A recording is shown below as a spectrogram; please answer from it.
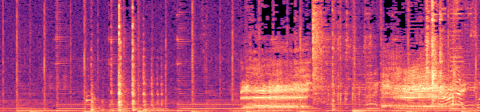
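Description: Sheep bleating: one long, wavering bleat about halfway through and shorter calls near the end, over background music with a steady beat.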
